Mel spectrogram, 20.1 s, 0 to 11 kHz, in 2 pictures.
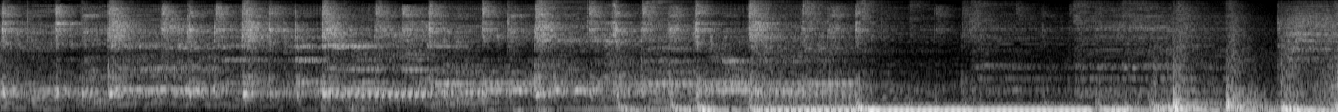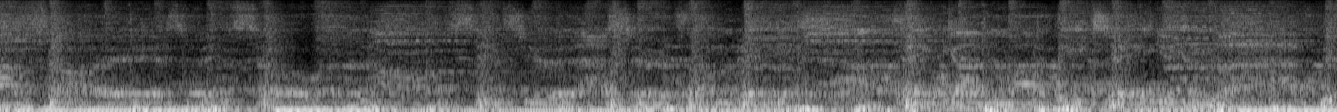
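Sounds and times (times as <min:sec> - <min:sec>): deep sustained bass: 0:09.6 - 0:20.0.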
